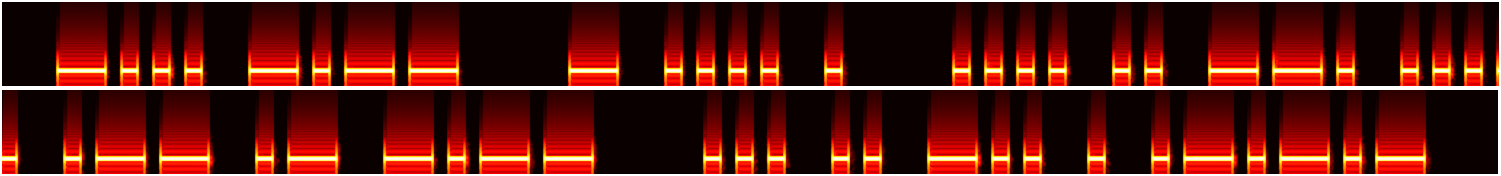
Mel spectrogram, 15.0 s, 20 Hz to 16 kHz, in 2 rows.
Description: Morse code, heard as a keyed tone, about 15 wpm, 700 Hz. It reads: BY THE HIGHWAY SIDE.
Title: Sentences from Top 1400 Words 15wpm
